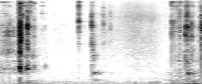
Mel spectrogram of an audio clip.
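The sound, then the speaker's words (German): Keys jangle as room keys are handed over, with a few short metallic clinks and rattles spread across the moment, fairly faint. “Hier, bitte, Ihre Schlüssel.”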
